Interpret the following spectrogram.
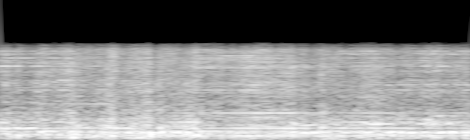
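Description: Live rock band playing loudly and steadily, with guitar and drum kit.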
